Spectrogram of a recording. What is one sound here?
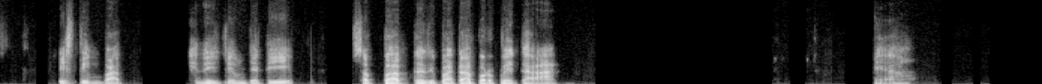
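A middle-aged man speaks calmly into a microphone, heard as if through an online call, in short phrases with pauses.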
